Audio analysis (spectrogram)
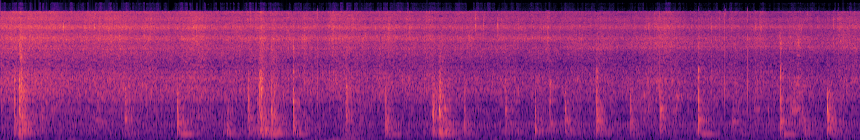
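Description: A spatula stirs two chopped large onions into a beef filling in a sizzling pan for a beef roll, making a steady rhythm of close, distinct scrapes about once a second over a constant low frying hiss.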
